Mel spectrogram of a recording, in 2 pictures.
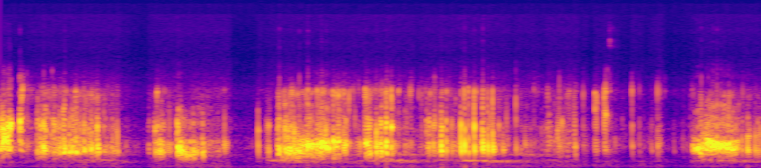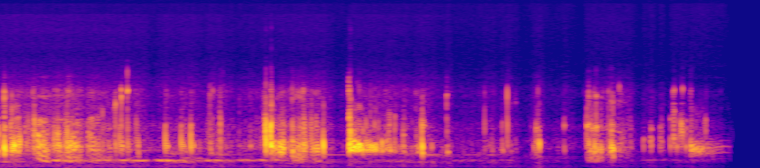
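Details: A woman's stomach growling while exercising: bursts of gurgling, bubbling rumbles with squeaky drawn-out tones in a quiet room; ordinary borborygmi.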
